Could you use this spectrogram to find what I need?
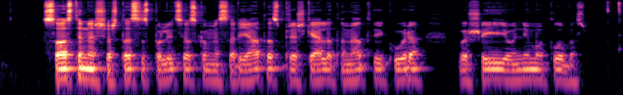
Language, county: Lithuanian, Klaipėda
